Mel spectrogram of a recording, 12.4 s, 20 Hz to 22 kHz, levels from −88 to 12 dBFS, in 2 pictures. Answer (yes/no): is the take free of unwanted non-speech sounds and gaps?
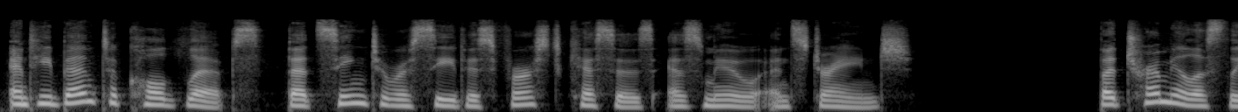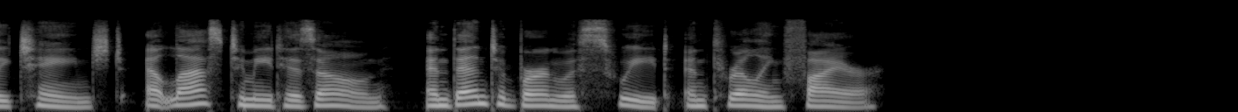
yes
